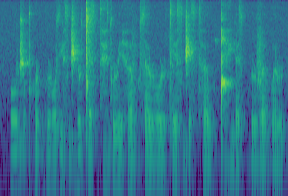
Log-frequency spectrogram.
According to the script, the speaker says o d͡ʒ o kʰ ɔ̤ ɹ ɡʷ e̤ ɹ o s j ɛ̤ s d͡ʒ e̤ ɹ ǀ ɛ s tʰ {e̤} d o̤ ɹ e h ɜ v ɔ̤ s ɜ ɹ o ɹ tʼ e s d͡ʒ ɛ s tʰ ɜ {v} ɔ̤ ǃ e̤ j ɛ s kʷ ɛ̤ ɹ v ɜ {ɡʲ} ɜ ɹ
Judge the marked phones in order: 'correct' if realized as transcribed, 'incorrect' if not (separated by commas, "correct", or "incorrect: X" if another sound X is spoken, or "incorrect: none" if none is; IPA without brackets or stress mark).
incorrect: ɛ̤, incorrect: w, incorrect: ɡʷ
